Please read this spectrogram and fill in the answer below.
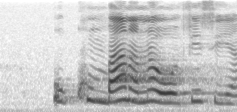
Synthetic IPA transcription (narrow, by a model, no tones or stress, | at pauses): ukukʰumbʱananaɦofisija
